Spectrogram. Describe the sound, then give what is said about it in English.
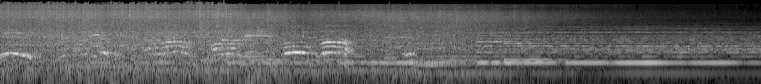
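Heavy rain pours down in a steady hiss on leaving a U.S. border checkpoint, while birds chirp and coo through it, then the downpour fades away beneath sustained musical tones. “On my way out, it starts raining. And then it starts pouring.”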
